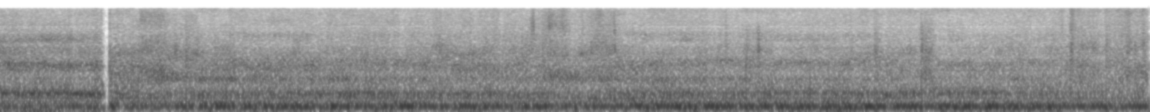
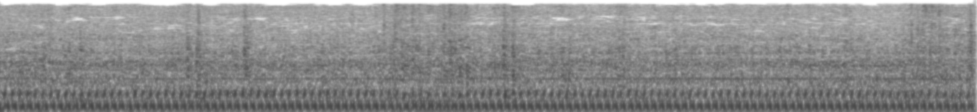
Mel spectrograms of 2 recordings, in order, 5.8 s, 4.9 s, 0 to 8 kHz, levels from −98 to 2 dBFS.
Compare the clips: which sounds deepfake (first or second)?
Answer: first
